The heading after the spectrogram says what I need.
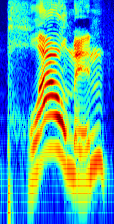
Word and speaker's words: Ploughman: myself right now I went through three different pronunciations before we started recording but we have from Plowman that's it I am from Plowman cider that's uh owner and founder of Plowman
